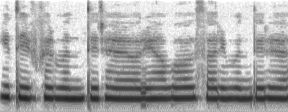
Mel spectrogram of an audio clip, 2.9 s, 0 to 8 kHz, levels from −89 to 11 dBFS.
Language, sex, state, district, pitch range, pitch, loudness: Hindi, female, Jharkhand, Deoghar, 250-260 Hz, 255 Hz, -11 LUFS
